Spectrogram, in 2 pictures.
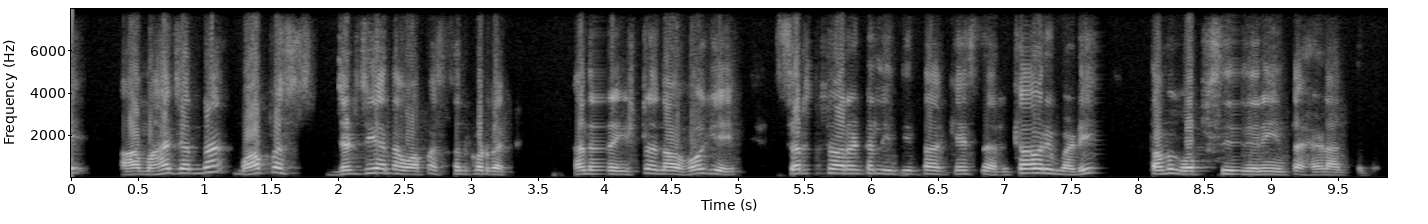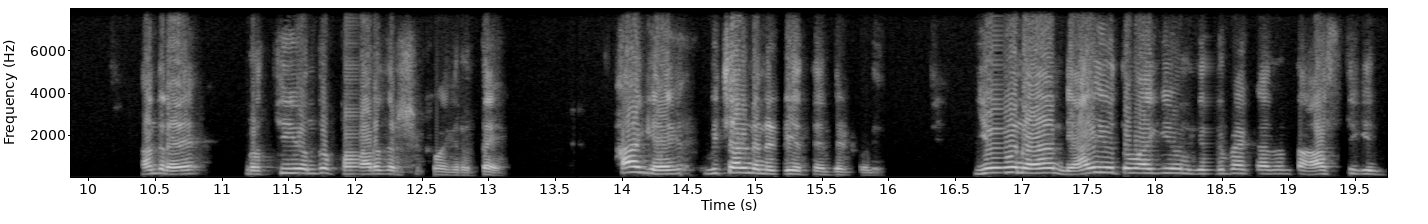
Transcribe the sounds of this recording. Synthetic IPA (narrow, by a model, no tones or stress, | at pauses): aːmɐɦad͡ʒɐɾɐnɐʋaːpɐs | d͡ʒɐɽd͡ʒiɡenaːʋuʋaːpɐst̪ɐnd̪koɽbeːk | ɐnd̪ɐɾeiʂʈɐnaːʋuɦo̞ːɡi | sɐɾt͡ʃʋaːɾɐɳʈɐlːint̪int̪ɐɦɐkeːsnɐɾikɐʋɐɾimaːɽi | t̪ɐmɐɡeopːsid̪iːniɐnt̪ɐɦeːɭɐːnt̪ɐd̪e | ɐnd̪ɐɾe̞ | pɾɐt̪io̞nd̪upaːɾɐd̪ɐɾʃɐkɐʋaːɡiɾut̪ːe̞ | haːɡe̞ʋit͡ʃaːɾɐɳenɐɽijɐt̪ːe̞ɐnt̪ɐiʈ̚koɭi | iʋɐnɐnjaːjjut̪ɐʋaːɡiːʋɐnɡiɾbeːkaːd̪ɐnt̪ʰɐaːst̪ikint̪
